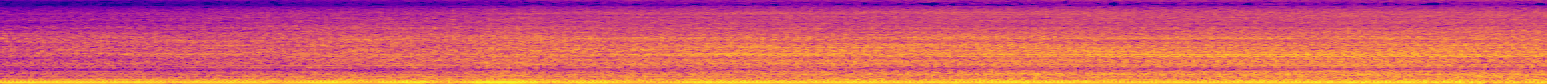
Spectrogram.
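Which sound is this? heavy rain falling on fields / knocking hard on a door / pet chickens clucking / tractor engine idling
tractor engine idling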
